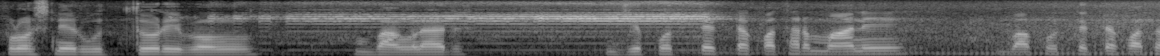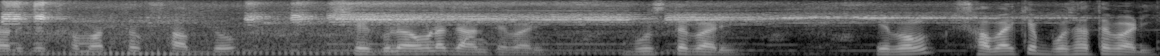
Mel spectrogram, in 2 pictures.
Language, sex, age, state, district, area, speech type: Bengali, male, 30-45, West Bengal, Birbhum, urban, spontaneous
